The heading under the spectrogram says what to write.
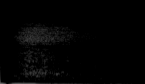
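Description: A single deep, steady breath drawn in through the nose during a guided breathing exercise, an airy hiss lasting about a second before fading out, with no talking.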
